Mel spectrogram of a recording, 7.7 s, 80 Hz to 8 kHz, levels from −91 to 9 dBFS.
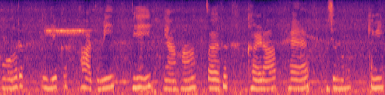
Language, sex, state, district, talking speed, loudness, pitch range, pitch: Hindi, female, Punjab, Pathankot, 80 wpm, -14 LUFS, 225-255 Hz, 240 Hz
